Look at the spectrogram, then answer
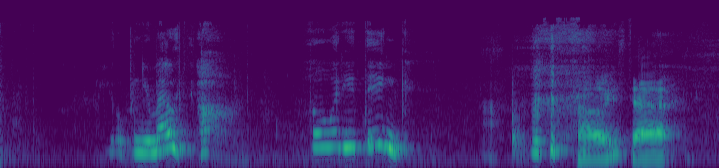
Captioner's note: laughs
